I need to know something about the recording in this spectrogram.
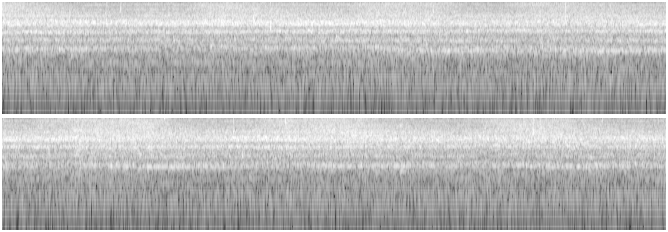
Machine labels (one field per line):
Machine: pump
